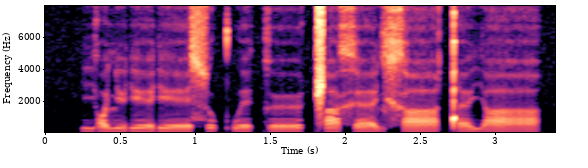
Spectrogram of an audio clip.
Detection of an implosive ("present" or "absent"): absent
